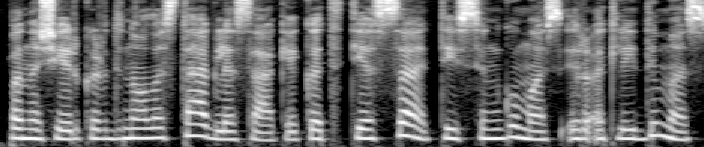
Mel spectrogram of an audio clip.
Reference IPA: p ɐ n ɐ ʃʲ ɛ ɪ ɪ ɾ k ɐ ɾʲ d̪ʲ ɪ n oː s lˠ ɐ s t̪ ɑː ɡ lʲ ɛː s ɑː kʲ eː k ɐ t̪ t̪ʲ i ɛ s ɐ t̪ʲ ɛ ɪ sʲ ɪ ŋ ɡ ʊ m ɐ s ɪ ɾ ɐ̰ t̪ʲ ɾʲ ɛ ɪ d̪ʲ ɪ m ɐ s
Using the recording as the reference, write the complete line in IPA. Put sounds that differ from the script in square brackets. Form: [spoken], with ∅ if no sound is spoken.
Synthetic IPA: p ɐ n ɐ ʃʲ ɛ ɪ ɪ ɾ k ɐ ɾʲ d̪ʲ ɪ n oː [∅] lˠ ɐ s t̪ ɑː ɡ lʲ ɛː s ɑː kʲ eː k ɐ t̪ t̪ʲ i ɛ s ɐ t̪ʲ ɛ ɪ sʲ ɪ ŋ ɡ ʊ m ɐ s ɪ ɾ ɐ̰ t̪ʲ [lʲ] ɛ ɪ d̪ʲ ɪ m ɐ s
